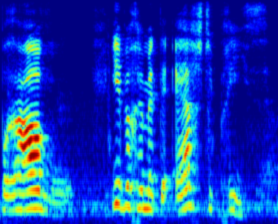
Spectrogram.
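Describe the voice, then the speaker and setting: A woman playing a brisk, emphatic schoolteacher in a children's audio play, with a Swiss accent. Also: a little high, lively intonation, background noise. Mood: announcing, pleased. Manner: emphatic, announcing. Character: brisk woman schoolteacher running a class clean-up. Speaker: teacher.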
